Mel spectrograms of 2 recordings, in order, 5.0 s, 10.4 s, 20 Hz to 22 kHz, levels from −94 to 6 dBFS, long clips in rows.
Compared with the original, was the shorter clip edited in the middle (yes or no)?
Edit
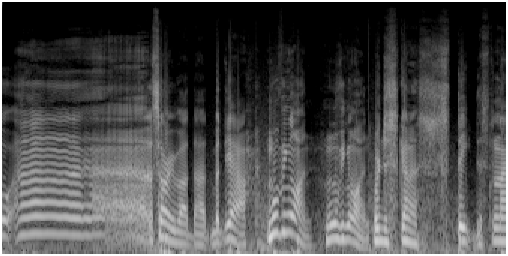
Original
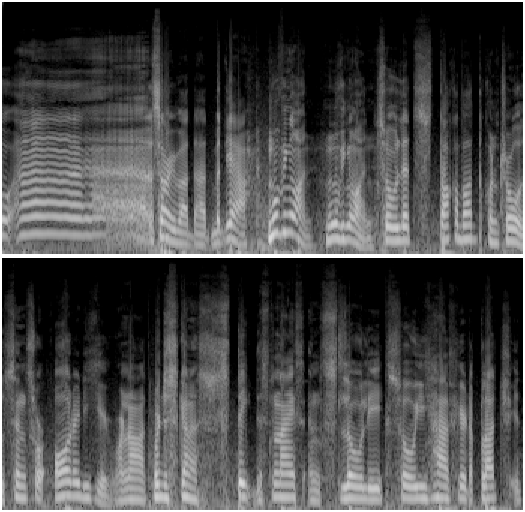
yes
